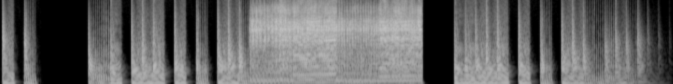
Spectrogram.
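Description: A Massive X synth patch called Garage Riff, run through Guitar Rig and a limiter, plays loud, dense rumbling bursts between phrases, with choppy stabs giving way to a sustained distorted swell, then more chopped hits.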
